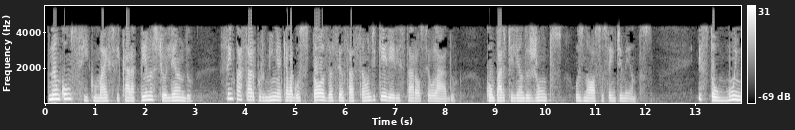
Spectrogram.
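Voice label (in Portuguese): female, Telemensagens Aniversarios; ANIV PAQUERA(F)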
